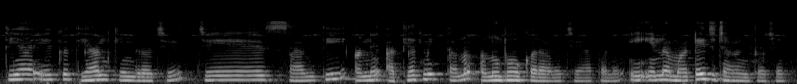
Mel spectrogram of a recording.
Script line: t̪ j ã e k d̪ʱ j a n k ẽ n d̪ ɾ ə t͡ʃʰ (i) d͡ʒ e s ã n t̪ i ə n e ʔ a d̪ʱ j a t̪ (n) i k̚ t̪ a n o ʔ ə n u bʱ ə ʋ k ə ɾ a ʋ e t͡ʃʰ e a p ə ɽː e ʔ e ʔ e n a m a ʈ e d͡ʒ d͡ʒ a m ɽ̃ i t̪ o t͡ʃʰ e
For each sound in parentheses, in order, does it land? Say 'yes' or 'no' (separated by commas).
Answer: no, no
